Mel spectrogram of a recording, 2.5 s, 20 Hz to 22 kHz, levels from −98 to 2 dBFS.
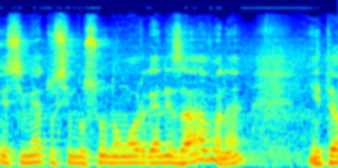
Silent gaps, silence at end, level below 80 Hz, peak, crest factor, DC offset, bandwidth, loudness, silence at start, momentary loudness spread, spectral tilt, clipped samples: none; 0 s; -58 dBFS; -8 dBFS; 16 dB; under 0.1%; 18 kHz; -23 LUFS; 0 s; 7 LU; -5 dB/octave; under 0.1%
